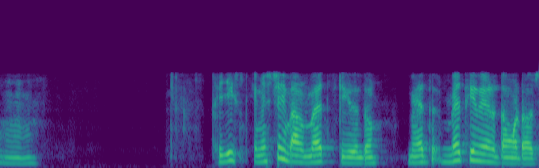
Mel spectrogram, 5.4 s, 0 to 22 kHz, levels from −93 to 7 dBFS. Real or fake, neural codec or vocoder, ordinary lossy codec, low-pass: fake; codec, 16 kHz, 16 kbps, FreqCodec, smaller model; none; 3.6 kHz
